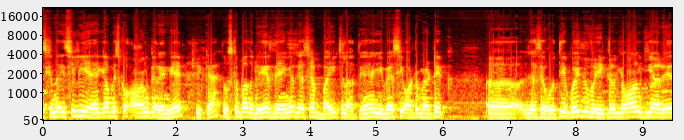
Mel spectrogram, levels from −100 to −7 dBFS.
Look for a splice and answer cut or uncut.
uncut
